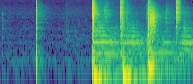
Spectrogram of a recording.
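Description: A single short click about half a second in. About a second in, a boom-bap beat starts playing from an Akai MPC One: kick and snare drums under chopped trumpet sample chords.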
